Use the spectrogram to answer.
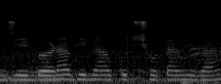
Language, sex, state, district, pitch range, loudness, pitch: Bhojpuri, female, Uttar Pradesh, Varanasi, 210-220 Hz, -44 LUFS, 215 Hz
